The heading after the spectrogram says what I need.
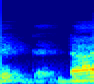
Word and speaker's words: घंटा: तो ये देखिए ट के पहले बिंदी आई तो ये घंटा यानी अणा का उच्चारण करेगी।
